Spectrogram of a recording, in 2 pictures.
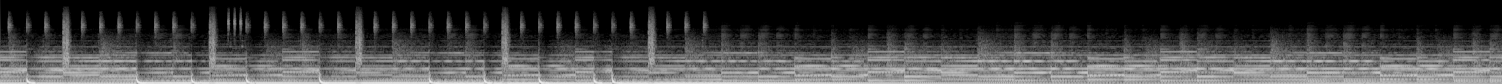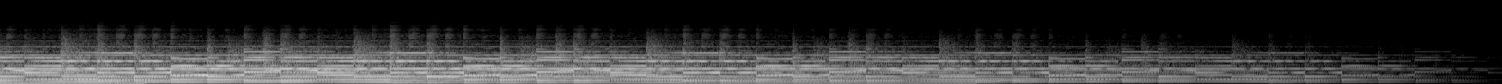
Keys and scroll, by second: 1.9 x, 10.6 x, 17.8 ctrl+alt+z, 18.3 ctrl+alt+z.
